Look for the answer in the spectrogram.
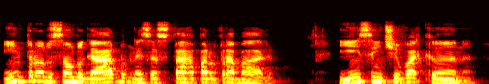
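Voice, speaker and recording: Male history teacher, slightly high voice, casual online lecture. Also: brisk, fairly bright tone. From Brazil. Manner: casual, checks in with "tá?" and "né?".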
